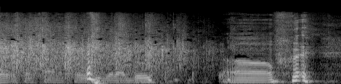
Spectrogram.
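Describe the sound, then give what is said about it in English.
A few seconds of steady, dense clapping from a group, with voices calling out and talking loudly over the applause throughout. “I love giving myself to kids. Applause.”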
